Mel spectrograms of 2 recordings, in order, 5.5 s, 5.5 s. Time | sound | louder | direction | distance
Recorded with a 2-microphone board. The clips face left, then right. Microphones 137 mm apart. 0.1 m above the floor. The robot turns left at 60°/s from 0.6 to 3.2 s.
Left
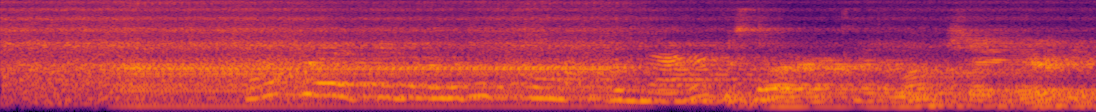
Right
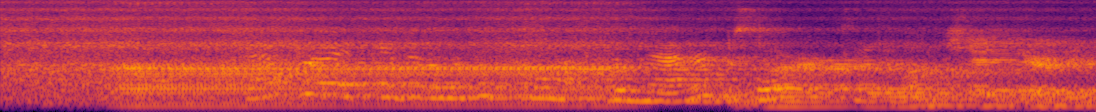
1.2 | a woman speaking | left 5 dB | 130° left | 1.6 m
3.5 | a man speaking | left 1 dB | 35° left (ahead or behind) | 4.5 m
